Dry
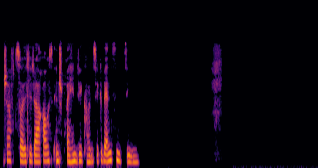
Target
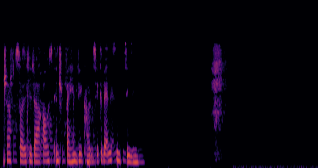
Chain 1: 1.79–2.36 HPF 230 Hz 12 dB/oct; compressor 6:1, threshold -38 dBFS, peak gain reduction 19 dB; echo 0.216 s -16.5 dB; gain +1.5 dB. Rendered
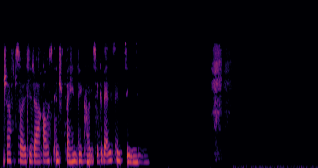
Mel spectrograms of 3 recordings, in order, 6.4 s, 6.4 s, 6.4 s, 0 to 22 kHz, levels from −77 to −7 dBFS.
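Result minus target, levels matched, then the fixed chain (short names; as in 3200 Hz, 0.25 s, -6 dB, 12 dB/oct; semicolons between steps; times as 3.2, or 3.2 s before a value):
echo 94 ms late
1.79–2.36 HPF 230 Hz 12 dB/oct; compressor 6:1, threshold -38 dBFS, peak gain reduction 19 dB; echo 0.122 s -16.5 dB; gain +1.5 dB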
